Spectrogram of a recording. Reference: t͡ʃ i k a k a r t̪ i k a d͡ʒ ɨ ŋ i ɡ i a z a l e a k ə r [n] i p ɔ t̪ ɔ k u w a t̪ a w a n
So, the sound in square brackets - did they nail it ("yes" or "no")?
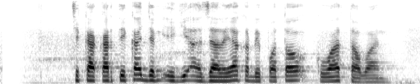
no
